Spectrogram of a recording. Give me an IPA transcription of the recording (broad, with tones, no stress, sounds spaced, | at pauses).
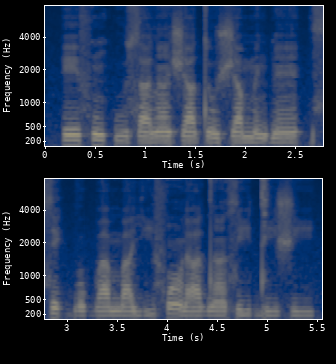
e˦ f ũ˦ k͡p u˧ s a˧ l ã˦ ʃ a˦ t o˧ ʃ a˦ m ɛ̃˧ ɡ͡b ɛ̃˦ | s e˧ ɡ͡b o˨ b a˨ m a˨ j i˨˦ f ɔ̃˦˨ ɾ a˨˦ d ã˦ s i˦ d i˧ ʃ i˧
